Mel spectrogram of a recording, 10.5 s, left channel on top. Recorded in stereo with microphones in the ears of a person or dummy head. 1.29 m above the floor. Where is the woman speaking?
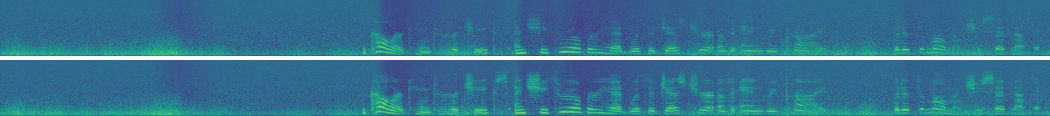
60° right (ahead or behind); by 10.4 s 30° right (ahead or behind).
